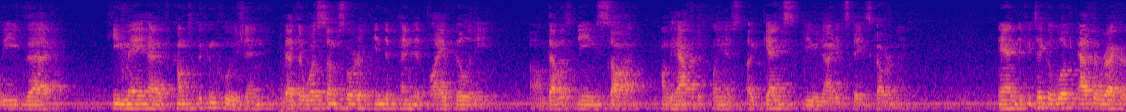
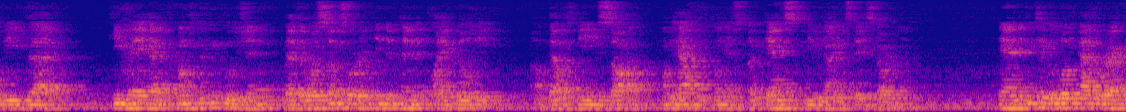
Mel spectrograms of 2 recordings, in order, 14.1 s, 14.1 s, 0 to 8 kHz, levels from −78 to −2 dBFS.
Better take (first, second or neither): first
